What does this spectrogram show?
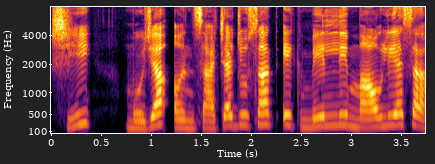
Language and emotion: Goan Konkani, disgusted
